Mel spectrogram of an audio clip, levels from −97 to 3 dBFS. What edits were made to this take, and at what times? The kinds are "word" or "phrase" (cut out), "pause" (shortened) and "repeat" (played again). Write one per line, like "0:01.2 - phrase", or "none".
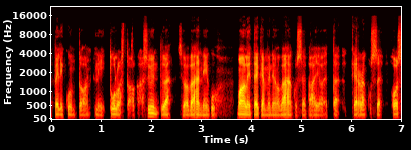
0:02.5 - pause
0:03.6 - pause
0:05.2 - word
